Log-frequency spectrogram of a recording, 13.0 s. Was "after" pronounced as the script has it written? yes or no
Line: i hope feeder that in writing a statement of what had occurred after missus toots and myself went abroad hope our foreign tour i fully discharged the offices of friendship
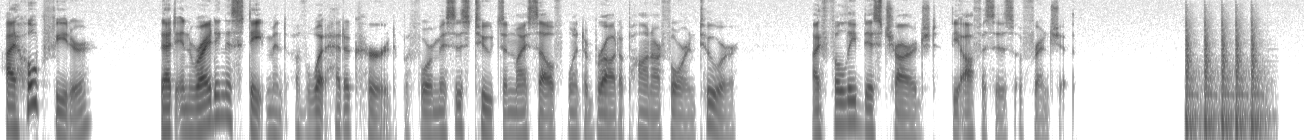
no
